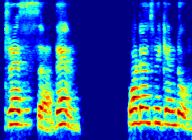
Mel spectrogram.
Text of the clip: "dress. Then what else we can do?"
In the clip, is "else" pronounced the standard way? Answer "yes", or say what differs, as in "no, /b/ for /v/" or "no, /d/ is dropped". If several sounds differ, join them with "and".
no, /n/ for /l/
